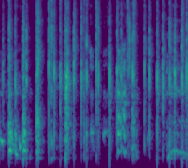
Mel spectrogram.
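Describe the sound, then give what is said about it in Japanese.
Hands clapping in applause to welcome a first-time reading club event: a quick, steady run of many sharp, bright claps over a few seconds, with no talk over them. “拍手 拍手”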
